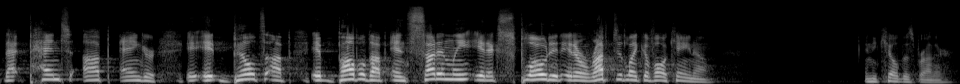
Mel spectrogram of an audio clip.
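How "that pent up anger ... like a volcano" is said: building, louder preacher's intensity; impassioned preaching. Real, not acted. Pastor describing anger erupting like a volcano, impassioned. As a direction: let the sermon swell and burst.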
